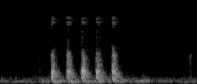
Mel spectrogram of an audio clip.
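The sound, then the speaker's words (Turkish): Five quick, evenly spaced knocks on a door in a radio drama, sharp and fairly loud, with quiet between them and no voices. “Çal kapıyı bakalım.”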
